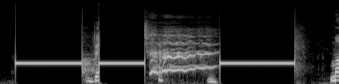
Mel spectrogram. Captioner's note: beep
